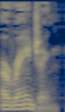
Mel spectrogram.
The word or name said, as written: arranging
